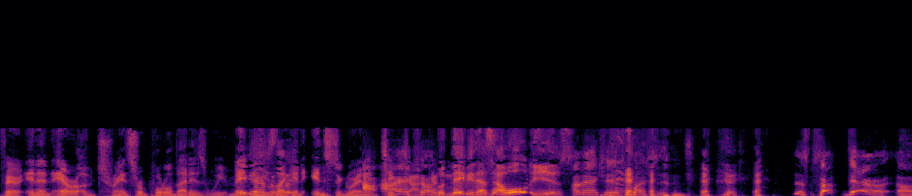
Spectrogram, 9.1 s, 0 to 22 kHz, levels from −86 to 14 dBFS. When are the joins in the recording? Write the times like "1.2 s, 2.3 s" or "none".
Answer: 4.4 s, 8.1 s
